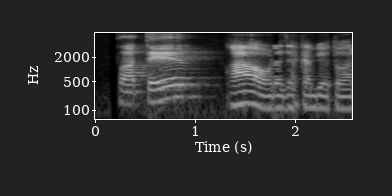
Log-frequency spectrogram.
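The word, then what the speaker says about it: πατήρ: de la primer palabra no es pater porque mira dónde está el acento va a ser otra vez haciéndole más fuerza a la segunda sílaba patel ahora ya ha cambiado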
